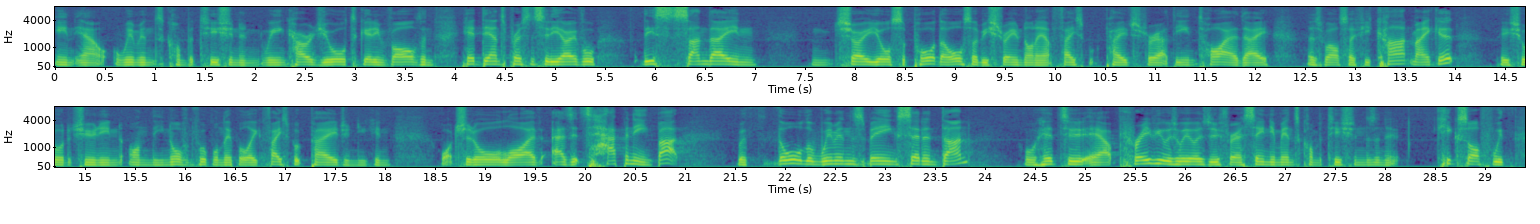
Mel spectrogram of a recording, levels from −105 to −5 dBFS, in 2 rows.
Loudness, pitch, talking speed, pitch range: -22 LUFS, 125 Hz, 200 wpm, 120-145 Hz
